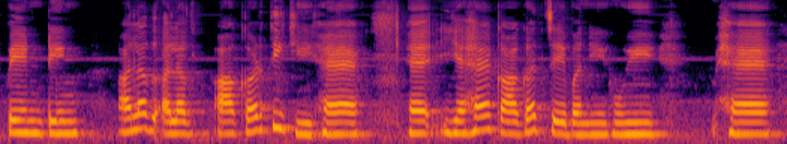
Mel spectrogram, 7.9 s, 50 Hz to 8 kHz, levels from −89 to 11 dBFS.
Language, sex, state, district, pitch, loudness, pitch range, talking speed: Hindi, female, Uttar Pradesh, Shamli, 205 Hz, -14 LUFS, 195-220 Hz, 100 wpm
